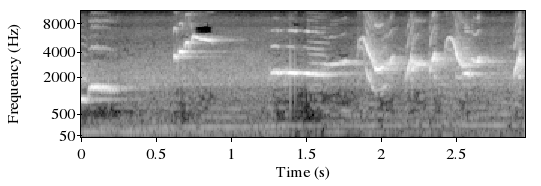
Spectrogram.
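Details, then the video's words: Excited white-rumped shama giving its sharp 'tembakan' song that makes rival birds answer: a low whistle, a thin high note, then a run of fast scratchy up-and-down whistled chirps. "MURAI BATU OVER EMOSI DENGAR TEMBAKAN nya bikin lawan nya ikutan emosi dan ikutan GACOR"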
